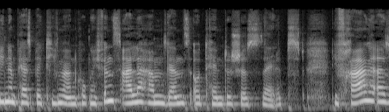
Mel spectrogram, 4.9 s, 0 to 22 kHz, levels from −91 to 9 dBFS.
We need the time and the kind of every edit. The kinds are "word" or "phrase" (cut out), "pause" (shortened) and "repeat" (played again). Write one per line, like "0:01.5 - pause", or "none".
0:01.5 - word
0:02.1 - phrase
